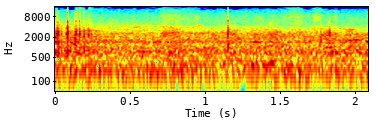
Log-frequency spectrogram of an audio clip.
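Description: Outdoor background noise with low, indistinct voices and a few faint clicks.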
